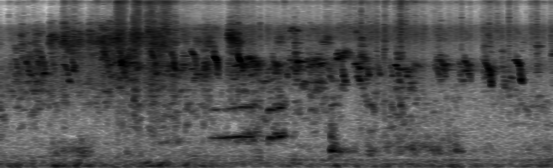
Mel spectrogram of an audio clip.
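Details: Chicks eating and playing, keeping up a continuous high chirping. Brief wing flutters, soft lower clucking notes and scratchy bursts are mixed into the chorus.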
